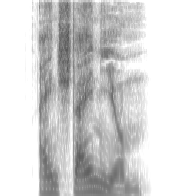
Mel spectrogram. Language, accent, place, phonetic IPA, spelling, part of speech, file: German, Germany, Berlin, [aɪ̯nˈʃtaɪ̯ni̯ʊm], Einsteinium, noun, De-Einsteinium.ogg
- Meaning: einsteinium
